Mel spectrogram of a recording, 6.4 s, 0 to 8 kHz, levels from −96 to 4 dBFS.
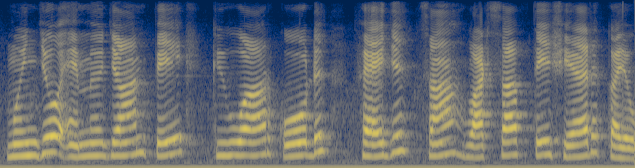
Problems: constant background noise, echo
